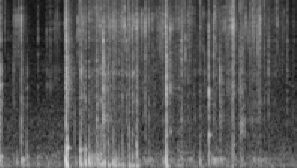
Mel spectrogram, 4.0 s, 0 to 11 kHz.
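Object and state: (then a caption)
Bar soap being shaved. A utility knife blade shaves thin flakes off a solid, rectangular stamped Hacisakir soap bar with a gold-painted surface and white interior, held in the hand. The blade makes dry, crisp scraping and crackling cuts with bright edges, and sharper snaps stand out near 0.9 and 2.2 seconds. Softer, brief crinkles of flakes coming away fill the gaps between them.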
